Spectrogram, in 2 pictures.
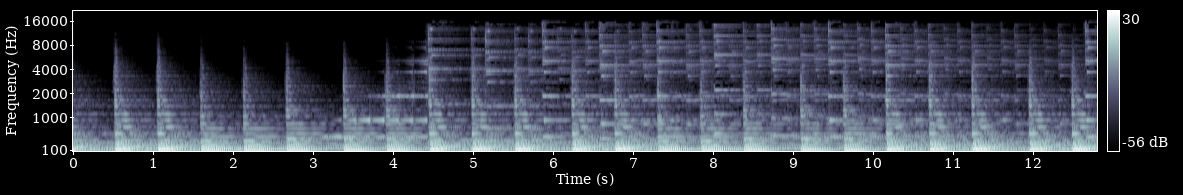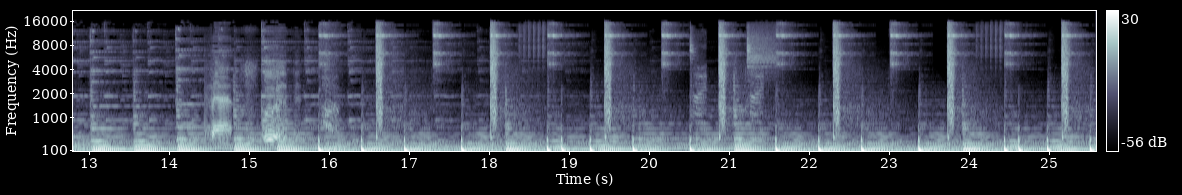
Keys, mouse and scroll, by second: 1.0-2.7 middle drag, 3.5 click, 4.1-5.3 drag, 17.6-19.3 drag, 19.3-21.8 middle drag, 21.8-23.7 drag.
